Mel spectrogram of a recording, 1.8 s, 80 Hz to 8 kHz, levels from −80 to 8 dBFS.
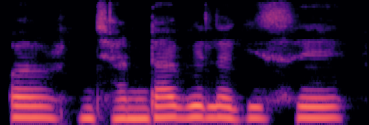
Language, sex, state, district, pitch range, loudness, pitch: Surgujia, female, Chhattisgarh, Sarguja, 205-220 Hz, -22 LUFS, 210 Hz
